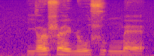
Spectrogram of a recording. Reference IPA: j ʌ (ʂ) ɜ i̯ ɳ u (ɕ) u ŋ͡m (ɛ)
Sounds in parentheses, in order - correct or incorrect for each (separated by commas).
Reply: correct, correct, correct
